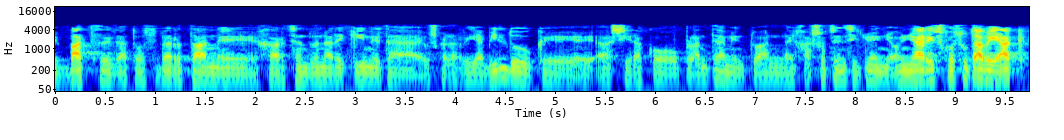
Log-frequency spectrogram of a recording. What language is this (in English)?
Basque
